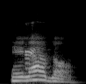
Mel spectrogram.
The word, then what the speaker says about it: helado: H, helado. Muy bien. Allora, entonces, la H es la acá, ¿sí? Y se pronuncia H. Pero la H generalmente es muda, no se pronuncia, ¿sí? Por ejemplo, helado. Hombre.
